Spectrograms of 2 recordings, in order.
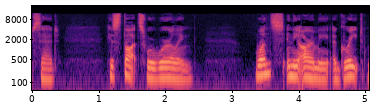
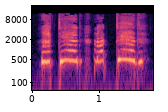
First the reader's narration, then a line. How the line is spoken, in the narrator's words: she cried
